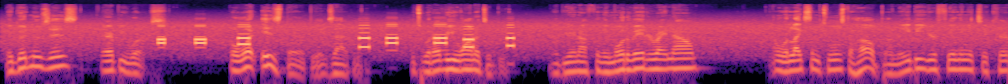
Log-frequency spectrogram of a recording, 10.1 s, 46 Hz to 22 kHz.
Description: DTMF, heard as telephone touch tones, dialled by hand, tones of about 90 ms, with speech in English. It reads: **8 20015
